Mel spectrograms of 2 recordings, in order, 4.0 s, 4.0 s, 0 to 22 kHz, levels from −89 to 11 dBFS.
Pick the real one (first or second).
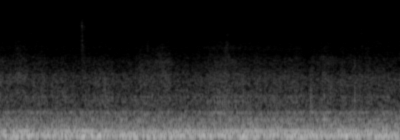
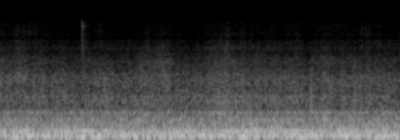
first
